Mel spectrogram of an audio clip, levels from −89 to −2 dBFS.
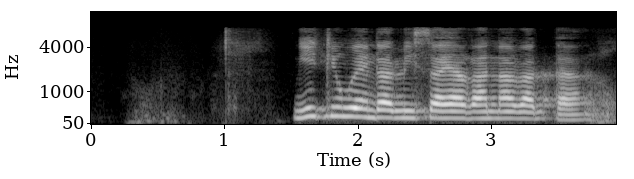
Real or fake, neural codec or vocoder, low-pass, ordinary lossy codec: fake; codec, 16 kHz, 1 kbps, FunCodec, trained on Chinese and English, 50 frames a second; 7.2 kHz; MP3, 48 kbps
